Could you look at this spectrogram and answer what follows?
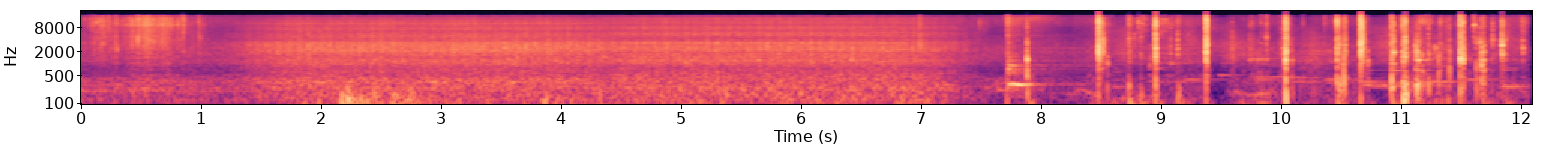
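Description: Firewood being split with a hatchet on a chopping block: a quick run of sharp wooden knocks and cracks starting about eight seconds in. Before it comes a steady, even rushing noise lasting about six seconds.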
